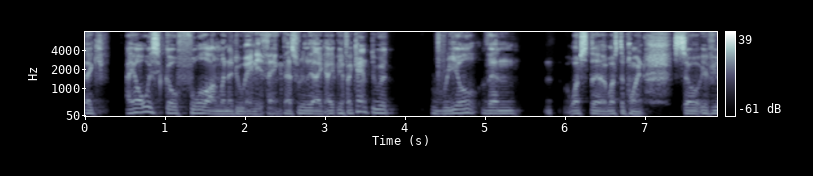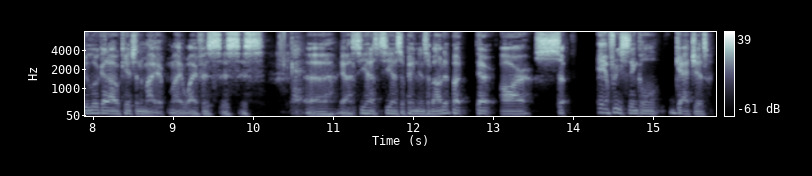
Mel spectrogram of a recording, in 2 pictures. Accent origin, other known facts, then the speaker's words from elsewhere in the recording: Denmark; moved away as an adult; now in United States; I'm from Denmark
